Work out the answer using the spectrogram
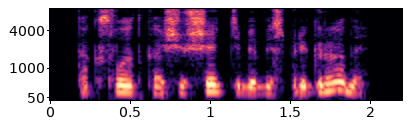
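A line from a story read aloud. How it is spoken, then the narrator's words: Hoarse rasp. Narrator (Russian): Прохрипел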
